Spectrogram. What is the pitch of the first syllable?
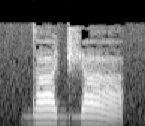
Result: high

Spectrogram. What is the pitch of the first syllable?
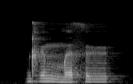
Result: high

